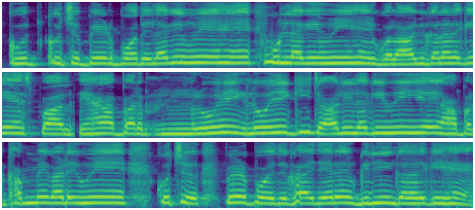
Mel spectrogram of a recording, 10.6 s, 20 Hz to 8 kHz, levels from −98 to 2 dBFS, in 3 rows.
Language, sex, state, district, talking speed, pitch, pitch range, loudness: Hindi, male, Maharashtra, Dhule, 225 wpm, 255 Hz, 240-270 Hz, -15 LUFS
